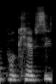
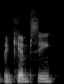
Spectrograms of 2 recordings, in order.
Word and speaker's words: Poughkeepsie: Poughkeepsie oh man have you ever seen the Poughkeepsie tapes that's the scary so that's how you pronounce it Poughkeepsie yeah all right Gene Hackman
